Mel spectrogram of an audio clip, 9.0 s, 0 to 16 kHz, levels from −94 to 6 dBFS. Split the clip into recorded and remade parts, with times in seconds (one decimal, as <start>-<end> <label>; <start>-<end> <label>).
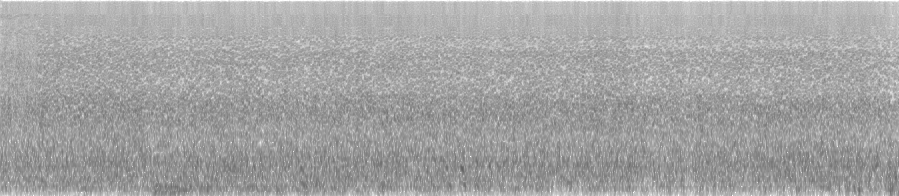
0.0-4.1 remade; 4.1-5.2 recorded; 5.2-9.0 remade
